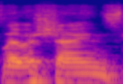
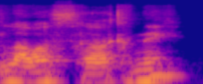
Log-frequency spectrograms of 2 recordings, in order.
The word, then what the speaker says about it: Labuschagne: So pretty much the original pronunciation of Marnus Labuschagne's last name is Labuschagne, which is pretty much the South African Afrikaan way of saying it. But it's actually Labuschagne.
